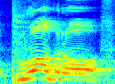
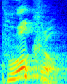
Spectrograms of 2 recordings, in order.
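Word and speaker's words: 부엌으로: 그러면 부억으로 뭔가 발음이 좀 이상한 것 같아요. 그러면 음절의 끝소리 규칙을 적용하지 않은 상태에서 한번 보도록 할까요? 부어크로. 그렇죠. 부어크로. 어때요? 올바른 발음이 될 수 있다는 겁니다.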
